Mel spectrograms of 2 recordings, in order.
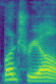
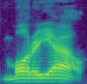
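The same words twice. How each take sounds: First: It is said with an English accent. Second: It is said with a French accent. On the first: The speaker calls it right. "No, it's Montreal, motherfucker. You're speaking English over here" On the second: The speaker calls it wrong. "still speak with a French accent while they're in Ontario that says Montreal"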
